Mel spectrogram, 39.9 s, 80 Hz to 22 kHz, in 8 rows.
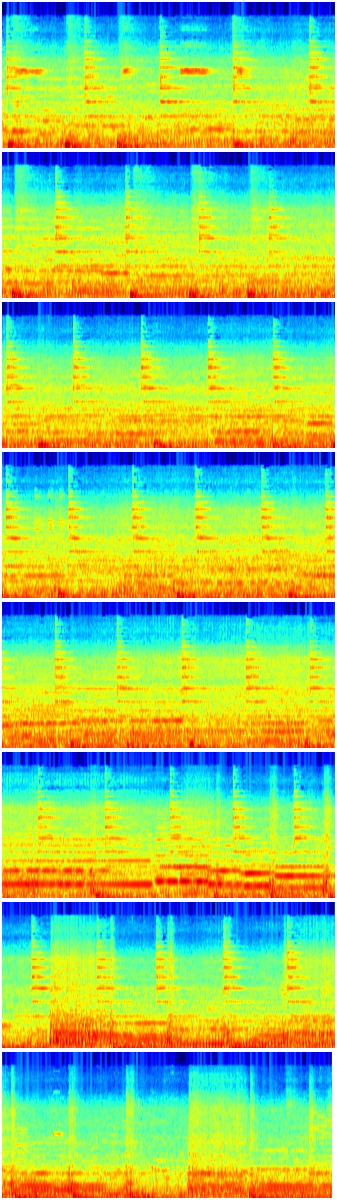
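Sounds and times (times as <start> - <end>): bass drum beats: 0.0 - 2.8, 14.0 - 39.9
marching brass band playing: 0.0 - 39.9.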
